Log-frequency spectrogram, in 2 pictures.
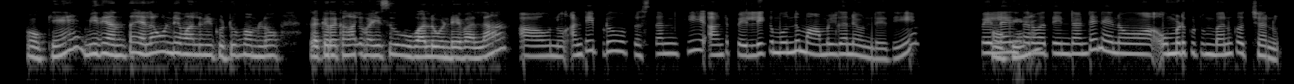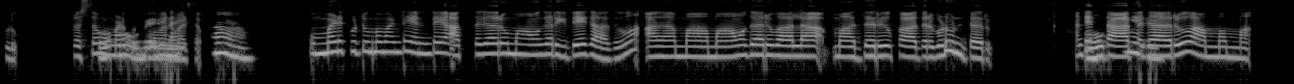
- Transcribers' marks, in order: other background noise; tapping; in English: "వెరీ నైస్"; in English: "మదర్, ఫాదర్"
- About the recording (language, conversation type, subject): Telugu, podcast, విభిన్న వయస్సులవారి మధ్య మాటలు అపార్థం కావడానికి ప్రధాన కారణం ఏమిటి?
